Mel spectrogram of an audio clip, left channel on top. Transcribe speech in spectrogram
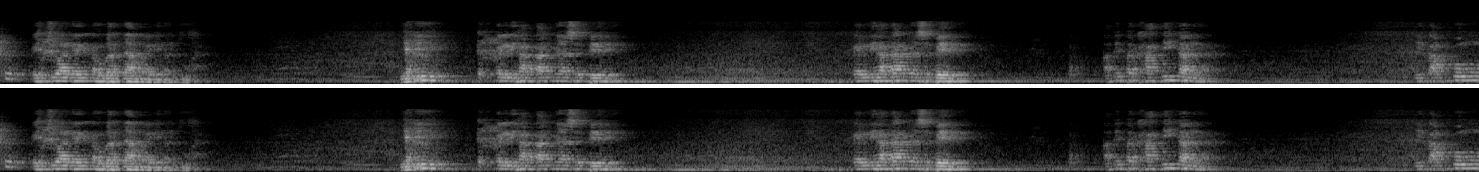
Kecuali engkau berdamai dengan Tuhan. Jadi kelihatannya sepele, tapi perhatikanlah di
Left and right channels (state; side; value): identical; both; correlation 1.00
